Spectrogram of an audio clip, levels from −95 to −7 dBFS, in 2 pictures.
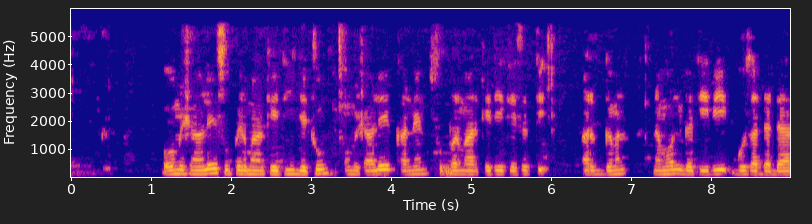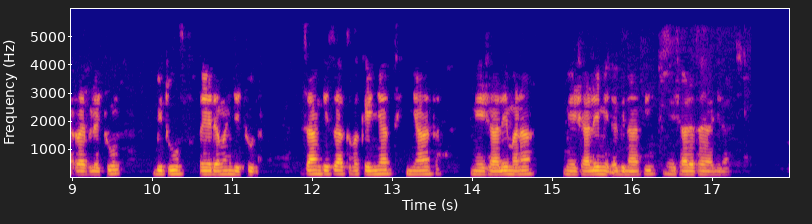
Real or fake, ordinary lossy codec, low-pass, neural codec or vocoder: real; MP3, 48 kbps; 5.4 kHz; none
